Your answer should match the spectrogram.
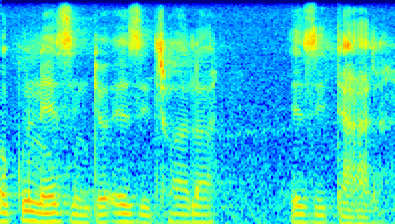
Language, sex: Zulu, male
